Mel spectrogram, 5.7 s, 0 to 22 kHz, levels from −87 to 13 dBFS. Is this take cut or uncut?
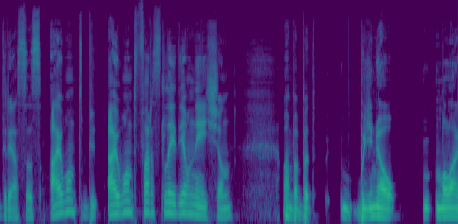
uncut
